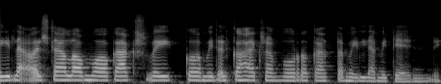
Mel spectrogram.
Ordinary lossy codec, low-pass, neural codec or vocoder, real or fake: none; 19.8 kHz; autoencoder, 48 kHz, 128 numbers a frame, DAC-VAE, trained on Japanese speech; fake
